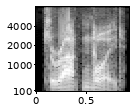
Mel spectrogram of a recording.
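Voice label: "carotenoid", American English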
